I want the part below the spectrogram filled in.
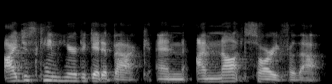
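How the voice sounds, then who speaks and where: A man's voice: medium pitch, animated, sharp tone. A man reading the part of a composed, wry ex-lover who crashes a wedding, in a staged play reading over a video call. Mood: earnest. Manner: measured, wry, earnest. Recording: muffled video call audio.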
